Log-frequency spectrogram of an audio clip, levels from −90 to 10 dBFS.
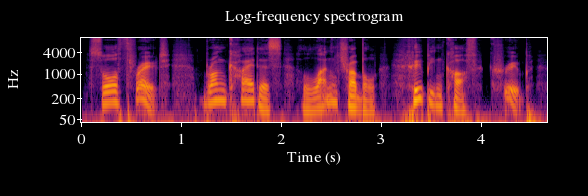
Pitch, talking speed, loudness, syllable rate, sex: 135 Hz, 105 wpm, -21 LUFS, 3.5 syllables/s, male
